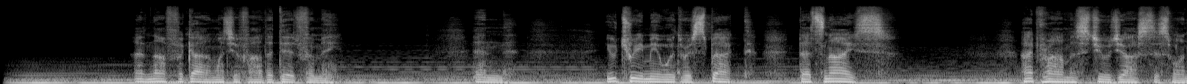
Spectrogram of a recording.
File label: Gaming Character Godfather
